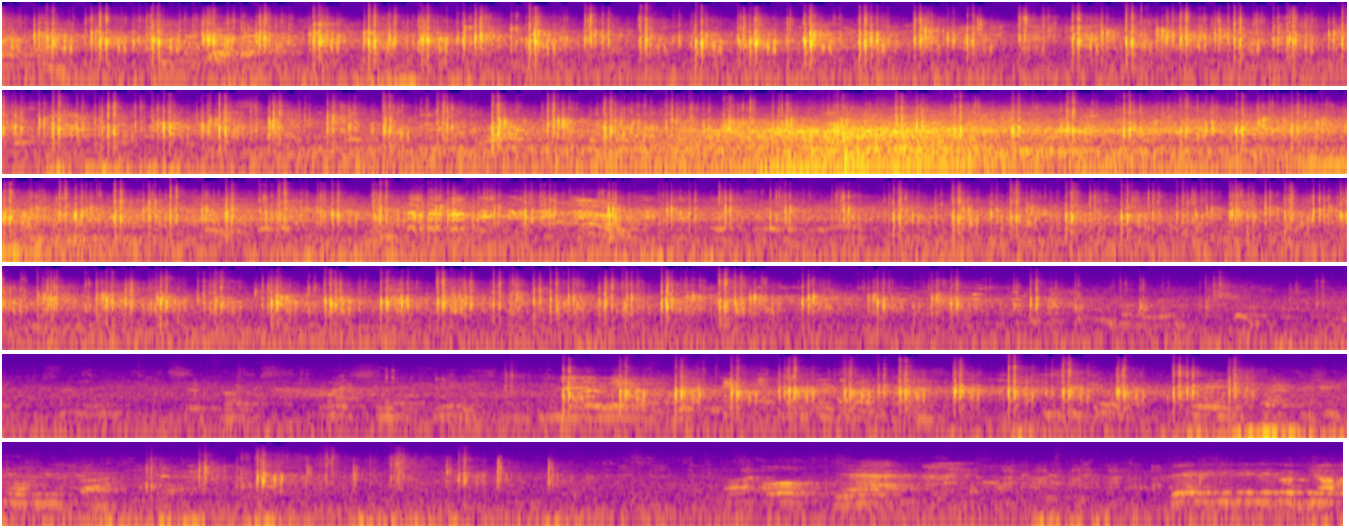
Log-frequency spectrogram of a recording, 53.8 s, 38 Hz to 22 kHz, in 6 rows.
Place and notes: {
  "title": "Unnamed Road, Malton, UK - NHS#clapforcarers ...",
  "date": "2020-04-02 19:54:00",
  "description": "NHS#clapforcarers ... people were asked to come out and clap for all the workers ... carers ... all those of the NHS ... at 20:00 ... a number of our small community came out to support ... SASS on tripod to Zoom H5 ...",
  "latitude": "54.12",
  "longitude": "-0.54",
  "altitude": "76",
  "timezone": "Europe/London"
}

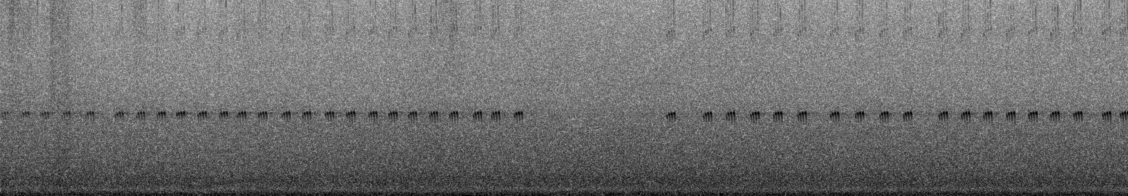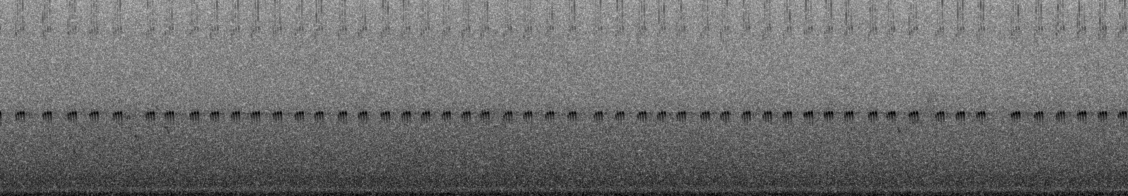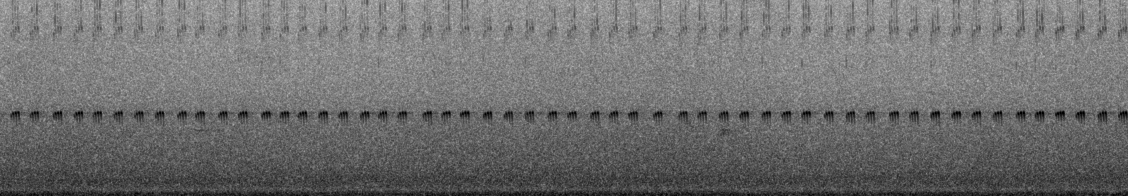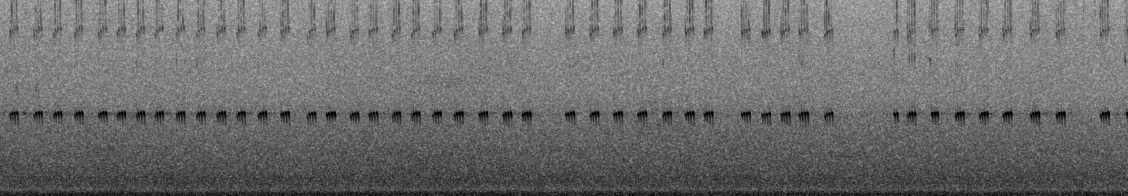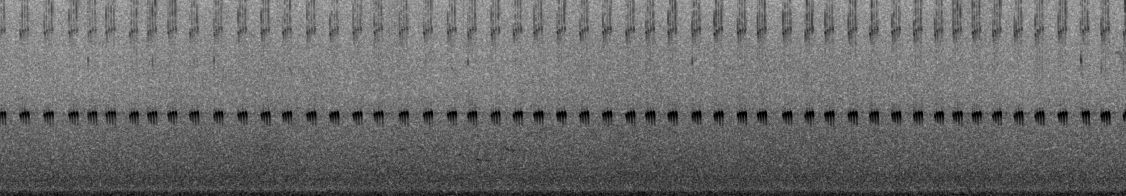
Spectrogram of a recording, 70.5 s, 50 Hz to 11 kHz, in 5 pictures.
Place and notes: {
  "title": "Montpezat-Sous-Bauzon, France - Rivière, Champ, grillons",
  "date": "2012-05-27 17:26:00",
  "description": "recherche de grillons.... Looking for crickets",
  "latitude": "44.71",
  "longitude": "4.18",
  "altitude": "562",
  "timezone": "Europe/Paris"
}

